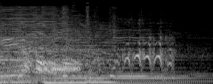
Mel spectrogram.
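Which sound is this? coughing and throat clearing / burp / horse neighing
horse neighing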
